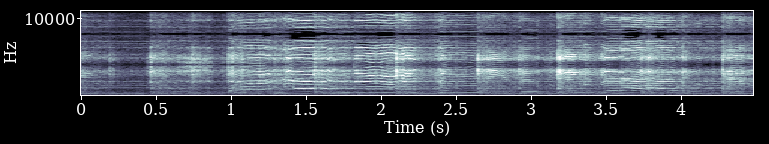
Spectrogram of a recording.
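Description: A song with singing playing from an iPhone 5's built-in speaker, the phone seated in a battery case that channels the sound upward through two small holes, making it so much clearer.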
